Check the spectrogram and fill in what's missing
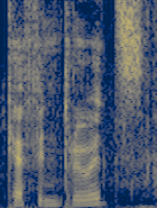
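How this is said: It is said with a put-on Welsh accent. "I should probably stop trying to put on a Welsh accent"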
